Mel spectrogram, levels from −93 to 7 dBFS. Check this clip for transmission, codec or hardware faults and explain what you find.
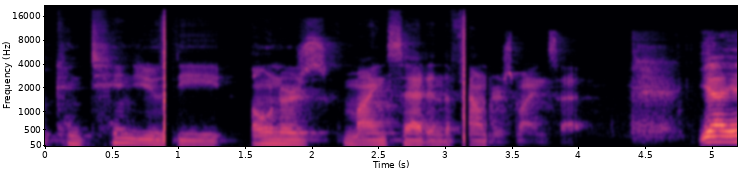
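Two kinds of trouble show up here: a pair of wireless microphone squelch dropouts, and a late shift that sounds like the input switching to a poorer device.

The squelch dropouts land at 0.85–0.96 s and 3.11–3.18 s. The FM radio link fades far enough that the receiver's squelch kills the output outright, so you get a quick swell of hiss, a dead hole of about 60 ms the first time and about 37 ms the second, then the speech snapping back.

From 3.31 s to the end, the character of the speech changes. There's a 20 ms gap, then nothing comes through above 10.5 kHz, so it turns duller and boxier at roughly the same loudness, with a new noise floor sitting around 50 dB down. The likely cause is the system swapping mid-recording to a different, narrower-band microphone or headset input, which brings its own tone and background noise.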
